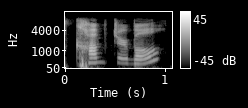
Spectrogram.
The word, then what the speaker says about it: comfortable: two words just have three syllables when you pronounce them in in the United States. So this one is comfortable.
